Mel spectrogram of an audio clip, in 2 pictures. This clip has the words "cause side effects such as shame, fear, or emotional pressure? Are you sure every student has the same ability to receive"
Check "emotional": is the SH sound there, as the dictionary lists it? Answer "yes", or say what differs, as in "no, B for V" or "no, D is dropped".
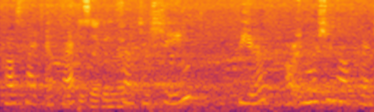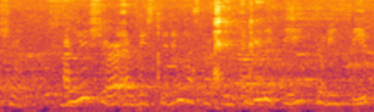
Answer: yes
